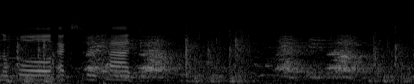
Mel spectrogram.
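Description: Crowd at a women's rugby match between Exeter Chiefs and Loughborough Lightning applauding and cheering, with a broad steady roar and shouts rising above it, heard at a distance and fairly faint, with a commentator's voice over the top.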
